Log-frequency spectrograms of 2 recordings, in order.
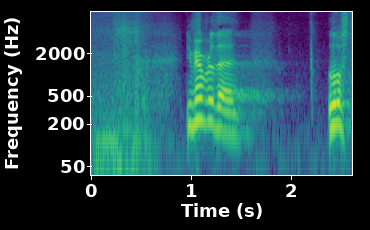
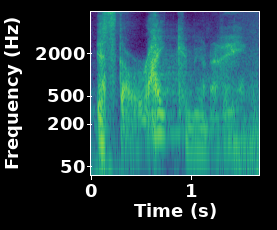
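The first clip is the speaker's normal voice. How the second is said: whispered aside; 11 semitones lower, 6 dB quieter than usual. Real, not acted. Pastor drives home his point.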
